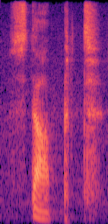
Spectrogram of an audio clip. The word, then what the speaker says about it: stopped: Started, stopped, stopped. No se añade una sílaba. Con started, sí.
